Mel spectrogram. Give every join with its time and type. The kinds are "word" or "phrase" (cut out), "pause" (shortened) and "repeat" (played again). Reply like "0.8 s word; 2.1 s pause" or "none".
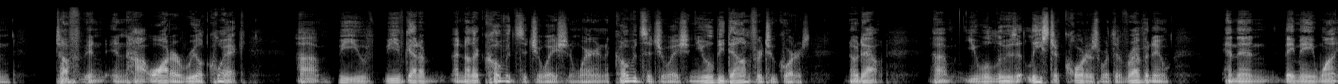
3.4 s word; 3.9 s word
